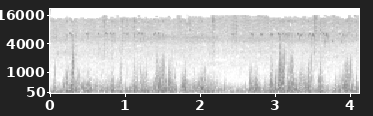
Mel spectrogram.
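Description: Bullock-drawn seed drill (gorru) working through tilled soil: irregular knocks and scraping from the drill and the bullocks' steps, with a heavy low rumble underneath.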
